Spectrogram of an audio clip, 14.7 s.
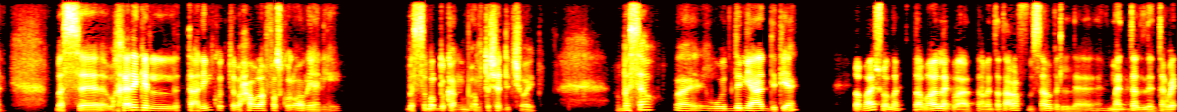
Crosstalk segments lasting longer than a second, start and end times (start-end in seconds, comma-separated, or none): none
